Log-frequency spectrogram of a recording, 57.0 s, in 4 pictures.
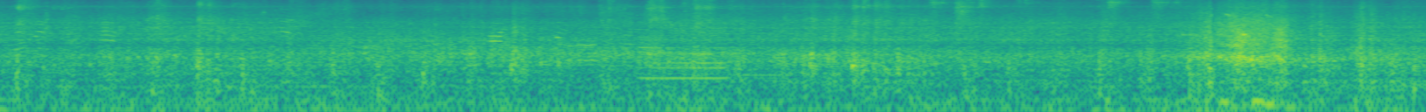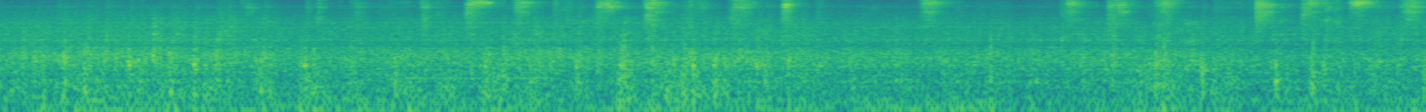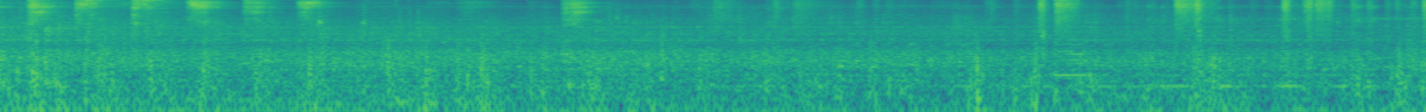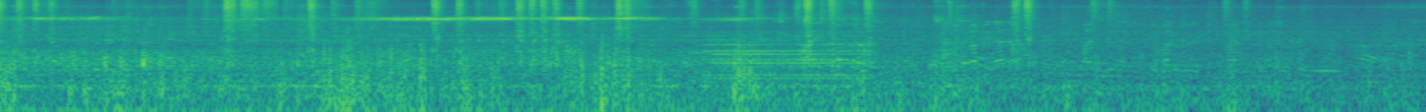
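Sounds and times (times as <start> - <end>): train wheels clickety-clack: 0.0 - 57.0
rushing noise: 10.2 - 15.5.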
